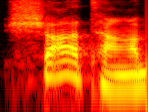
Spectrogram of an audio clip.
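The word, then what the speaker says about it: שׂטם: Even though in ancient Hebrew it's pronounced shatam because uh when we start dealing with the s sound when we deal with the sheen or in in the Israeli language it could be pronounced seen or sheen depending on where that dot that nikud or naquad is positioned.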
